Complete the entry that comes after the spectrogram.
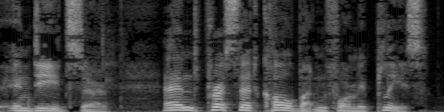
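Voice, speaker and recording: A fussy male bank manager in an old-style radio drama. He is formal and eager to please, in a slightly high voice. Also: lively intonation, a little slow, husky. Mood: obliging.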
